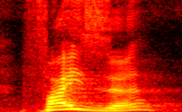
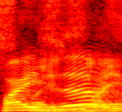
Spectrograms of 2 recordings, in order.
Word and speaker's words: Pfizer: Vaksin Pfizer, it's a silent P kan? Yes. Pfizer and Moderna.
